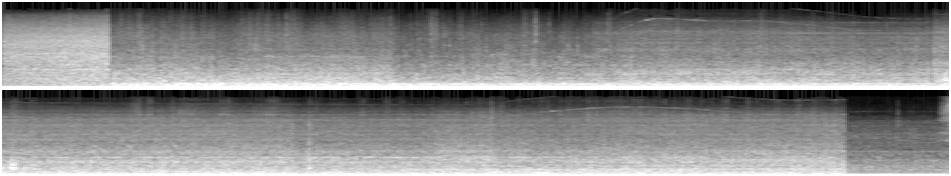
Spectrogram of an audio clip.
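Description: A truck engine drones steadily from inside the cab.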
